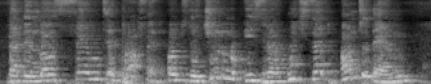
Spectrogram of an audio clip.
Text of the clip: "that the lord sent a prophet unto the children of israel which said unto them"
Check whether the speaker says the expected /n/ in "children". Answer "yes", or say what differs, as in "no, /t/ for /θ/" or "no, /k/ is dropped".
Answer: yes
